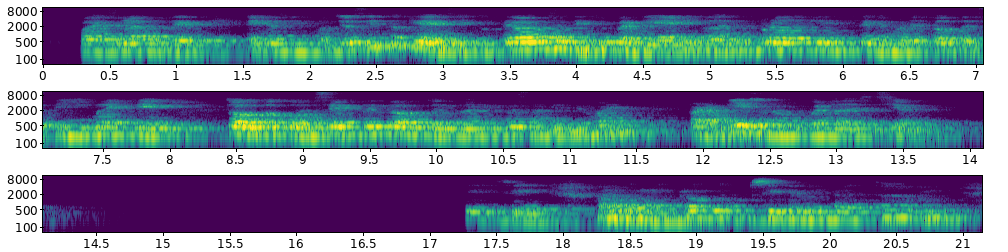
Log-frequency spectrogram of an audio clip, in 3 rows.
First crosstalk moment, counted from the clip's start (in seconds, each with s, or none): none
